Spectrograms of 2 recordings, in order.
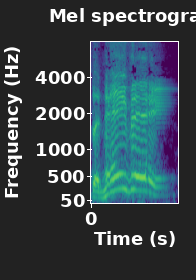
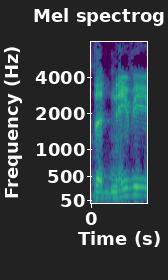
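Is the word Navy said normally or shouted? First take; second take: shouted; normally. First: The word Navy is shouted loudly. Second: The word Navy is said at normal loudness. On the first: The speaker calls it right. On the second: The speaker calls it wrong.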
